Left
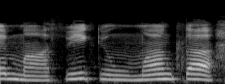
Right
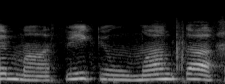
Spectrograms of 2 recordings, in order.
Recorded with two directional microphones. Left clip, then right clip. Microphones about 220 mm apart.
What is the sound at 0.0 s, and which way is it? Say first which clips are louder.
Speech: left 6 dB; 45° left (ahead or behind).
